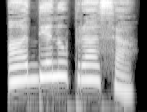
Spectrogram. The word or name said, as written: ಆದ್ಯನುಪ್ರಾಸ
